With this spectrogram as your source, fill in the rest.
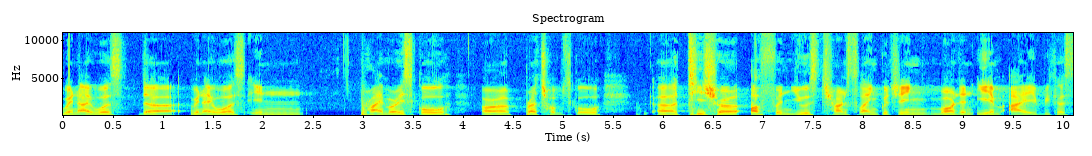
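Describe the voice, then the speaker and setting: Speaking with a Malaysian accent, a man keeps a medium pitch and a fairly slow pace in a monotone, flat delivery. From southern Thailand, Patani Malay speaking. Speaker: student panelist. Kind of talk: panel discussion. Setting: seminar. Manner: halting.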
